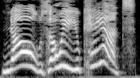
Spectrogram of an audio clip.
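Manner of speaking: high, loud, drawn-out protest; panicked near-scream. Acted. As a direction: stop them in a panic, almost screaming. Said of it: "I almost screamed at her".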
